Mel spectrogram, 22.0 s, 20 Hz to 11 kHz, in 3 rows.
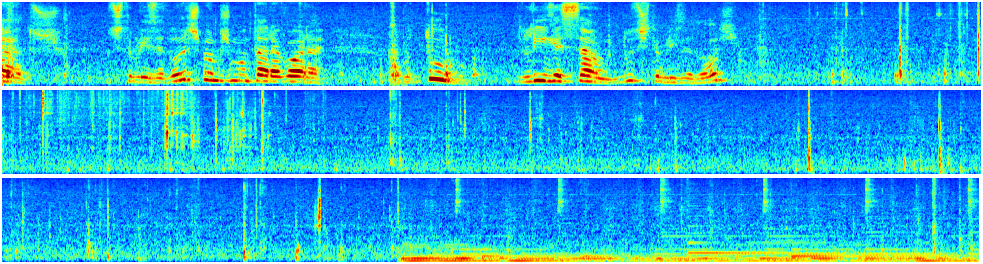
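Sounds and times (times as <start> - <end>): plastic parts clicking and knocking: 7.2 - 9.5.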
